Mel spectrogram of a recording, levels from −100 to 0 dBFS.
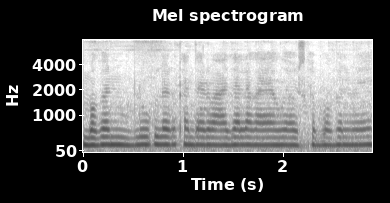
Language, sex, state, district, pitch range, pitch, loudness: Hindi, female, Chhattisgarh, Bilaspur, 200-205 Hz, 200 Hz, -38 LUFS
